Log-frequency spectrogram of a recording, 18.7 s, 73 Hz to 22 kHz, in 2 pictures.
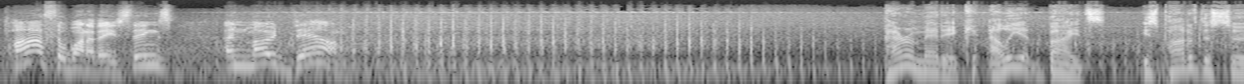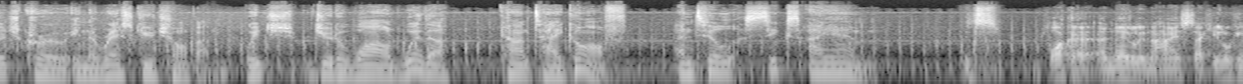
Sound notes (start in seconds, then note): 2.8 helicopter blades chuffing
